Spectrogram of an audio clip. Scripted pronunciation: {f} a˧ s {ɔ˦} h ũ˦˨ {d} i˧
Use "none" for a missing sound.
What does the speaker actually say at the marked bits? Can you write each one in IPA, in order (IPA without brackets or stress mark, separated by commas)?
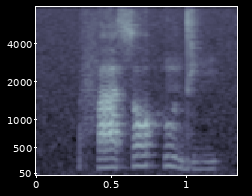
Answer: f, ɔ˦, d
